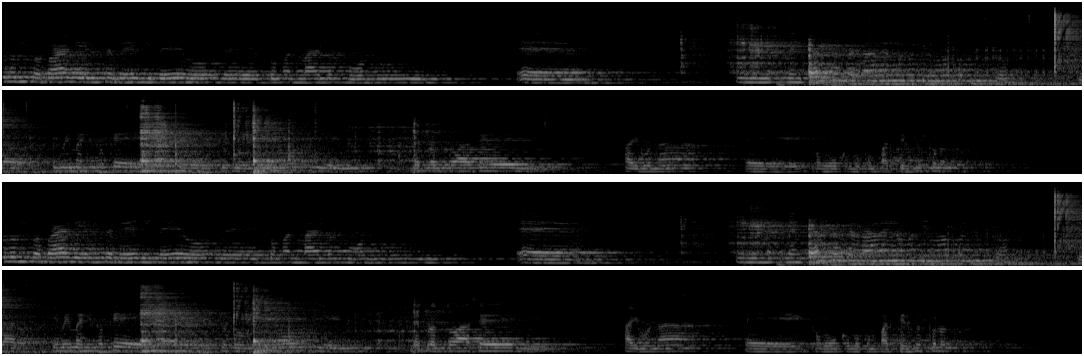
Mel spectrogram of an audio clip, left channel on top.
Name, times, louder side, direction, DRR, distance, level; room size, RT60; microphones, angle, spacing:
voice 1, 0.0-4.3 5.1-5.9 7.3-10.1, left 1 dB, 40° right, -1 dB, 2.8 m, -44 dB
sound 1, 6.8-6.9 7.2-14.0 14.2-15.1 16.1-16.2 16.5-16.6, left 3 dB, 25° left, 2.5 m, -43 dB
voice 2, 10.7-14.5 14.9-16.3 17.0-17.7 18.2-20.3, equal, 90° right, 4 dB, 1.4 m, -46 dB
20.5 x 15.0 x 8.6 m, 2.4 s
head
